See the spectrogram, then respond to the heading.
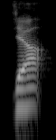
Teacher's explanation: ജ നാവിന്റെ മധ്യഭാഗം മേലെ അണ്ണാക്കിലാണ്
